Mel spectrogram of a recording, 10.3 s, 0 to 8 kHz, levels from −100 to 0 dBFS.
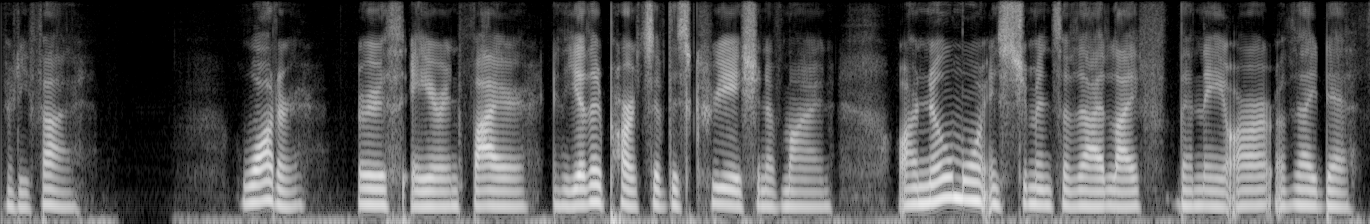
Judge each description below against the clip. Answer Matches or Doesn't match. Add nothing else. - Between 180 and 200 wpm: Doesn't match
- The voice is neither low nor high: Matches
